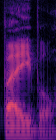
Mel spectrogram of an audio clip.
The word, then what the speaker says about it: Babel: Tower of Babel, that's how I've always pronounced it, yeah.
